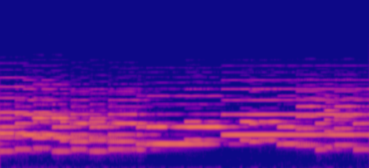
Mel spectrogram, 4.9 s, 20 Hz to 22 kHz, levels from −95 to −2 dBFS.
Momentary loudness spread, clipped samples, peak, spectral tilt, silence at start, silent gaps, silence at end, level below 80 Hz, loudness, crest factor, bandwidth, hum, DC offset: 4 LU; under 0.1%; -26 dBFS; -2 dB/octave; 0 s; none; 0 s; under -90 dBFS; -37 LUFS; 12 dB; 6.4 kHz; none; under 0.1%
